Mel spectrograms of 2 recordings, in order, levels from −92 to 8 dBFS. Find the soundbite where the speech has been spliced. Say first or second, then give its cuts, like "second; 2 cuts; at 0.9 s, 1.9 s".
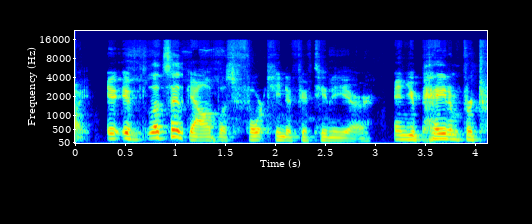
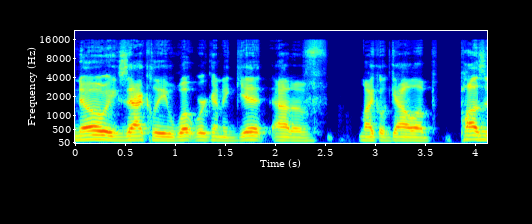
first; 3 cuts; at 1.1 s, 2.5 s, 3.1 s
